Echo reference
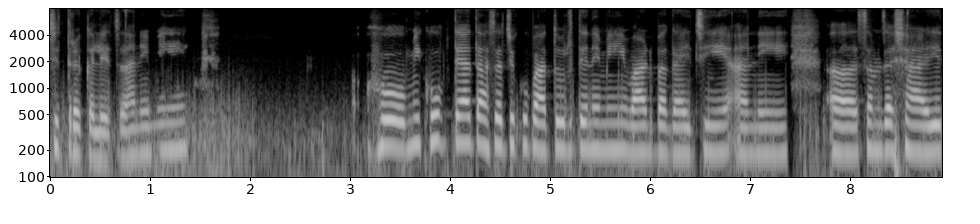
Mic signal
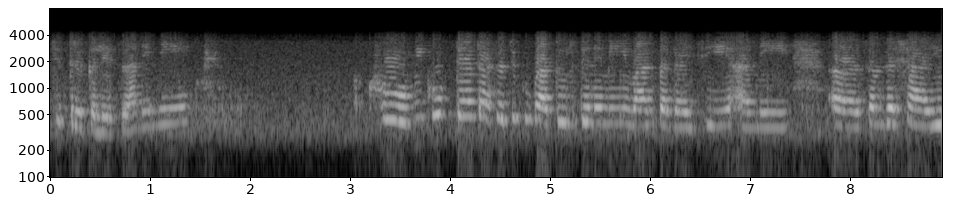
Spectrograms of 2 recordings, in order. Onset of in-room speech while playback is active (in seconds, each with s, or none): none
